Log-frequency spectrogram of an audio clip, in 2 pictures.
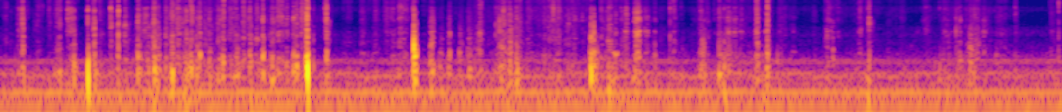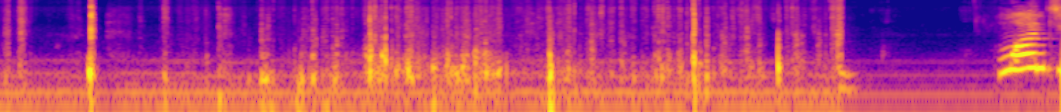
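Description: Sheets of cardboard scrape, flap and rustle as they are handled.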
